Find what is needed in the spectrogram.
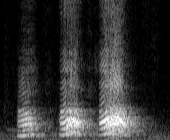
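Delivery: high, loud panicked cries; panicked yelps. Real, not acted. Gamer panicking in a fight, loud rising yelps. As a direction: yelp in panic.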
